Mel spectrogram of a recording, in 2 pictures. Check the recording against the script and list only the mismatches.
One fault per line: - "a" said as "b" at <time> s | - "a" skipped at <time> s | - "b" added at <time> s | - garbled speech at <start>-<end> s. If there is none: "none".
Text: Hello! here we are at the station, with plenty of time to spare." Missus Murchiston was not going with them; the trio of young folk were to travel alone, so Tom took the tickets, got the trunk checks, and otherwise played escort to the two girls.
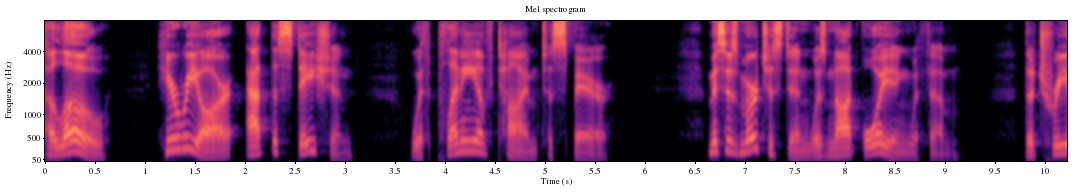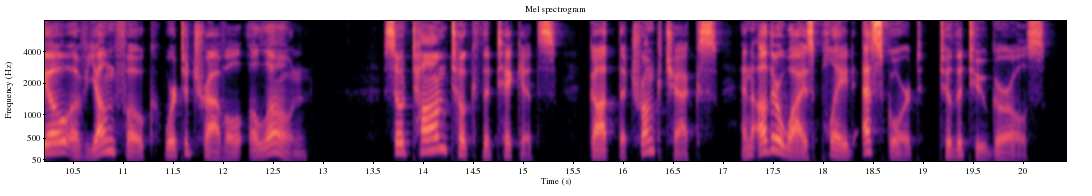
- "going" said as "oying" at 8.2 s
